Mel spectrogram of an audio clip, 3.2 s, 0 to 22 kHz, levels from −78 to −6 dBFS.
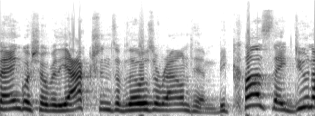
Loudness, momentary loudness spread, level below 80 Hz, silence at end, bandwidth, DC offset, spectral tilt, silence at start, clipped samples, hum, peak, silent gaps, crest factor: -12 LUFS; 12 LU; -52 dBFS; 0 s; 12.5 kHz; under 0.1%; -5.5 dB/octave; 0 s; 0.6%; none; 0 dBFS; none; 12 dB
